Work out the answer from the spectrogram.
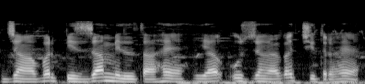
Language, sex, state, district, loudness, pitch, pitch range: Hindi, male, Uttar Pradesh, Saharanpur, -16 LUFS, 135 Hz, 125-145 Hz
